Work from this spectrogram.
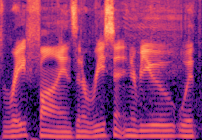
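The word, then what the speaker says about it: Ralph Fiennes: Today I learned his name is pronounced Rafe Fiennes.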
